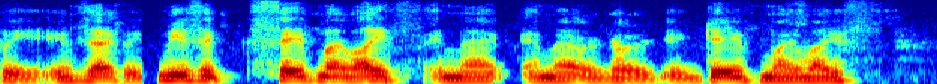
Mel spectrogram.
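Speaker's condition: Cerebral palsy, hemiplegia

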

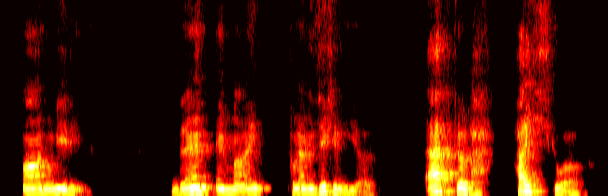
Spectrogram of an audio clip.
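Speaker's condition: Down syndrome

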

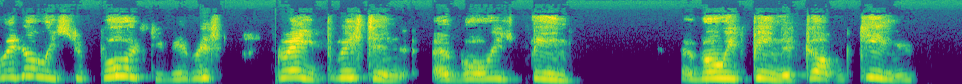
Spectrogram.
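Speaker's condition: Cerebral palsy; riding as physio from age 2

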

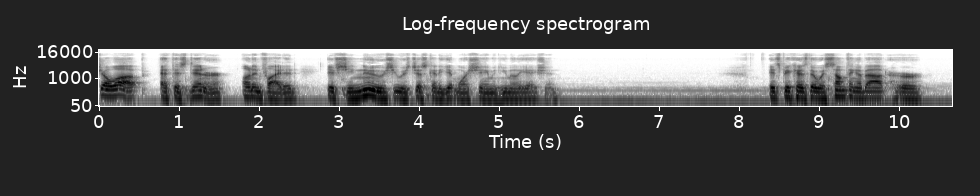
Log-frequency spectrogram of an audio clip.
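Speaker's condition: No condition

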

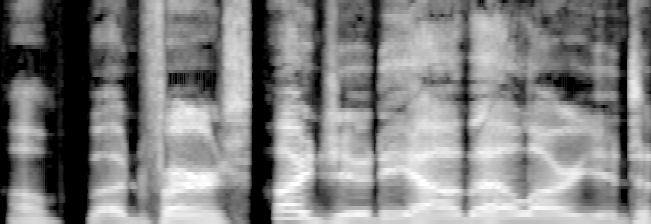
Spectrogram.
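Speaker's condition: Parkinson's disease, young onset

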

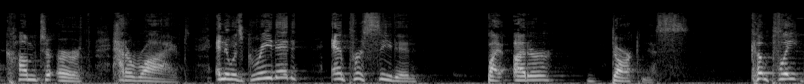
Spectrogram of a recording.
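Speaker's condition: No condition

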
